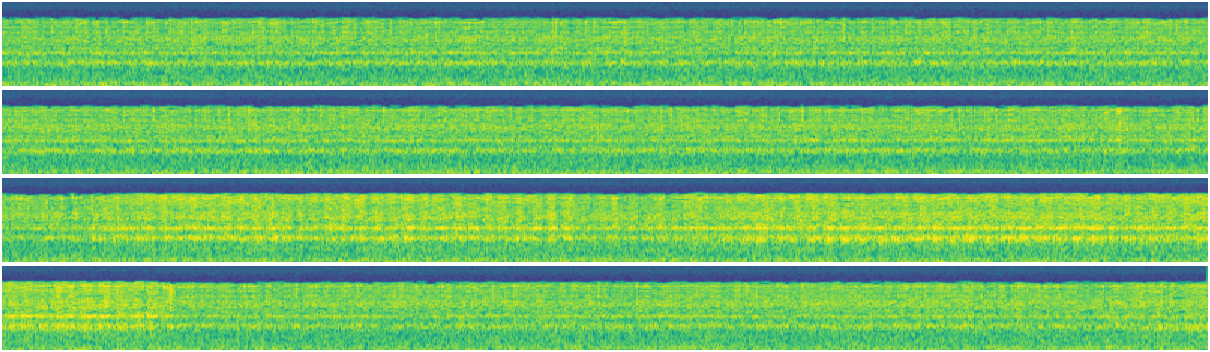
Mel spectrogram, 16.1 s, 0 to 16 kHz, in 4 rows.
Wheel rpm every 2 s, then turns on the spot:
0, 0, 0, 0, 20, 20, 10, 0.
8-14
